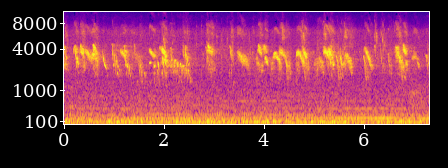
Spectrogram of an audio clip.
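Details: At fledging time, several purple martins at nest gourds, including adults arriving to call the young out, chatter in quick, overlapping, gurgling chirps over a low steady rumble.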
